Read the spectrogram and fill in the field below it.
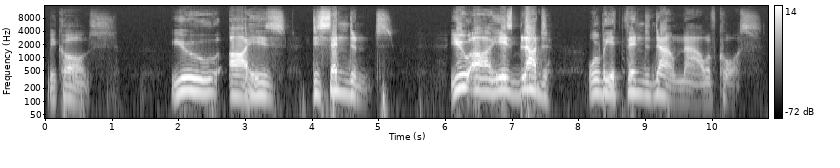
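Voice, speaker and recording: A man voicing a grave old patriarch of a wizard order in a fantasy audiobook, solemn and deliberate, with dramatic pauses. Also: fairly high pitch, big pitch swings, creaky, fairly bright tone, dry recording, pitched above the performer's own voice, exaggerated voice. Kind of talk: fantasy audiobook character reading.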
